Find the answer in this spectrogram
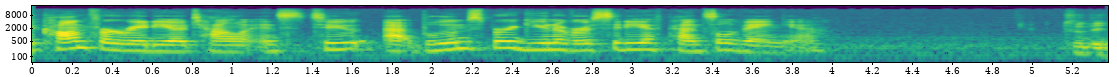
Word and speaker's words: Bloomsburg: To the Confer Radio Talent Institute at Bloomsburg University.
